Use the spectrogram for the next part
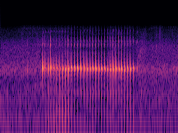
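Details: A single loud, rattling, buzzing snore about a second long, with a fluttering vibration through it, against quiet room noise; snoring.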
